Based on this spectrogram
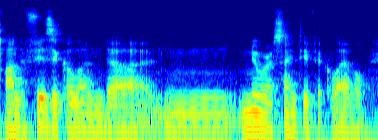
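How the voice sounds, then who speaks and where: Audible room echo surrounds a man whose pitch is very deep and low. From Russia. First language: Russian. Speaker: cellist and composer. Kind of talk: casual interview chat. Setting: informal show recording with drinks. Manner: halting, many fillers and restarts.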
